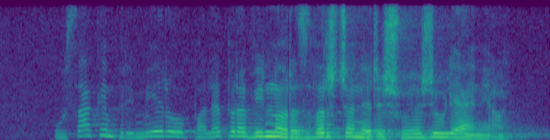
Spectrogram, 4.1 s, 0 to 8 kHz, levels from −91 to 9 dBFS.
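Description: Nothing stood out on listening to this speech clip; the background room noise and the change in level around 1.5 s, as the talker shifts relative to the microphone, belong to the recording itself, and the call path's band limit near 8 kHz is what that route normally imposes.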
